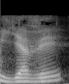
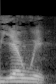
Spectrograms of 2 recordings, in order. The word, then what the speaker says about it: Yahvé: Alors les linguistes pensent que la prononciation serait probablement Yahvé ou Yahweh.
